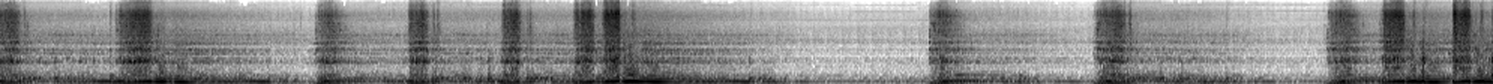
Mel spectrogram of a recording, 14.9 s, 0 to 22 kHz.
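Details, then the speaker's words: 1988 Toyota FJ62 Land Cruiser after fitting a new stainless exhaust system: repeated throttle blips rise and fall cleanly with a deep, even burble between them; the engine runs healthy. "i finished revving the car like a redneck i was just trying to show you the little bit of a burble we're getting at this new exhaust it's pretty nice"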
